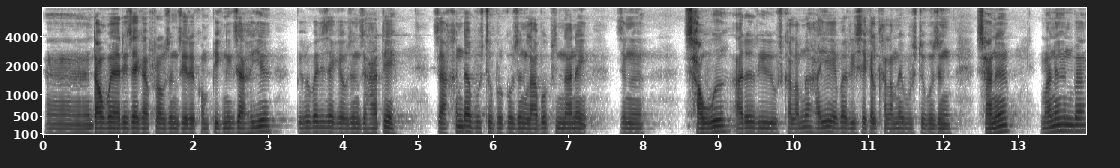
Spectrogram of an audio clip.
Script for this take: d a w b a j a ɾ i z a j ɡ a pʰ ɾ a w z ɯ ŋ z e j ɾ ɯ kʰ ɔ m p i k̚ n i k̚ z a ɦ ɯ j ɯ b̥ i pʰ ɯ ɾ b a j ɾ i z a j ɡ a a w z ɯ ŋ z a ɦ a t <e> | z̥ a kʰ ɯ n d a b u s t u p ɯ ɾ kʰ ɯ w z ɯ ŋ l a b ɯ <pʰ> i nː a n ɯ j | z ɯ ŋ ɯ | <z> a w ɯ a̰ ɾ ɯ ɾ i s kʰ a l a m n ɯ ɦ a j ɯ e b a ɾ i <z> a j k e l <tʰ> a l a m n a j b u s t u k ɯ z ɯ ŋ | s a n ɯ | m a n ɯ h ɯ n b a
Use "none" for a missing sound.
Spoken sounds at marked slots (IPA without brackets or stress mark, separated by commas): e, pʰ, s, s, kʰ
